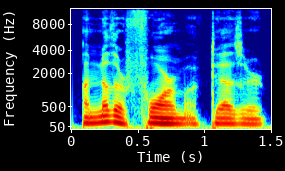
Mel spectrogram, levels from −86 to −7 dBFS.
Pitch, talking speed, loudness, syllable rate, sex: 110 Hz, 160 wpm, -16 LUFS, 5.3 syllables/s, male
